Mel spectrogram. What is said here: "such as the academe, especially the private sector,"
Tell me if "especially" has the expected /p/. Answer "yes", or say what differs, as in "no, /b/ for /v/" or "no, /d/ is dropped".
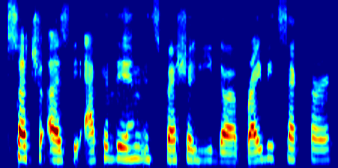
yes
